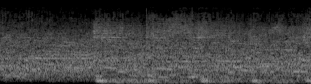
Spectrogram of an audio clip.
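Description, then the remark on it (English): A stunned basketball crowd at the Toyota Center murmurs in a steady, subdued wash of noise after a Rockets timeout, their team's seven-point fourth-quarter lead having turned into a six-point deficit; no cheering or applause rises out of the dense background rumble. “A stunned Toyota Center crowd has watched a seven-point fourth-quarter lead turn into a 6-point deficit.”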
